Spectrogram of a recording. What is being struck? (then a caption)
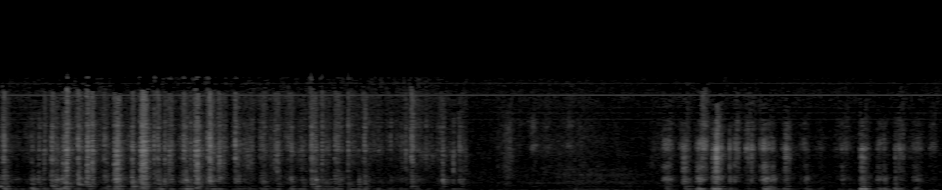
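Black-coated scratch art paper card scratched with a wooden stylus. A wooden stylus scratches across a thin, flat, black-coated scratch art card, producing a quiet run of dry, rasping strokes with bright, papery texture. The scratching thins out to a soft hush midway, then resumes with a few sharper strokes near the end.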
